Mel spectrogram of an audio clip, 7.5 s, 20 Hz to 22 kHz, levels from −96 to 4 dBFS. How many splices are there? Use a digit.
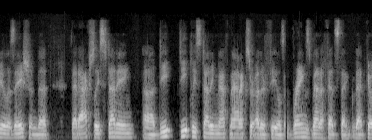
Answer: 2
